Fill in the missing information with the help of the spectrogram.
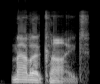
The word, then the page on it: malachite: British English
